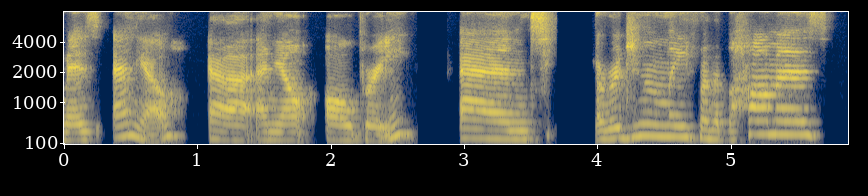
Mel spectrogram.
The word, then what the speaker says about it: Anyel Albury: at this point my name is danielle uh anielle albree and originally from the bahamas made my way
